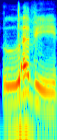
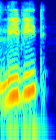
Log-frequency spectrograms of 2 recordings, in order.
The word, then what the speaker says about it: levied: uh let's go to the word levid instead of leid okay it's Le levid leev good which were levied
